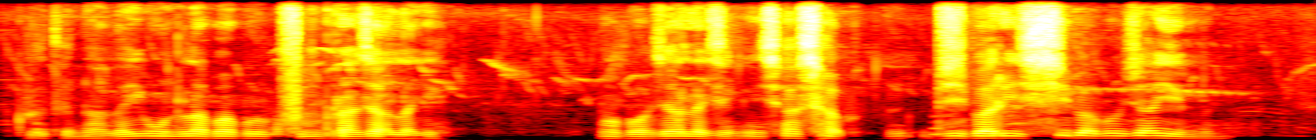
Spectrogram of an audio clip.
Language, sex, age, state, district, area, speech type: Bodo, female, 60+, Assam, Udalguri, rural, spontaneous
